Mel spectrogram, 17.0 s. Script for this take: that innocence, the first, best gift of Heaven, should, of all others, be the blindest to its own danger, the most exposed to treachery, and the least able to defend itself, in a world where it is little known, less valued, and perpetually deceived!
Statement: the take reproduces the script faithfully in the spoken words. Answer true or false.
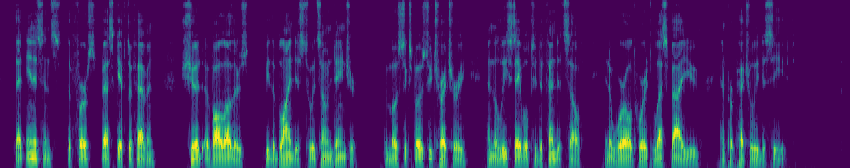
false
